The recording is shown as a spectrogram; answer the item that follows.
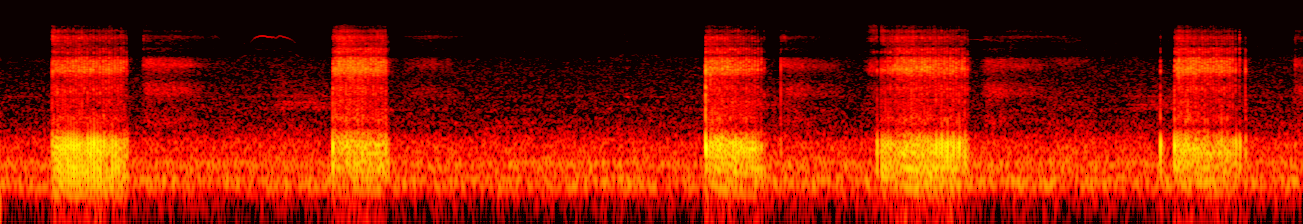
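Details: Sleeping Labrador Retriever puppy snoring indoors: loud, hissy breath bursts of about a second each, repeating every two to three seconds with quiet gaps between.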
